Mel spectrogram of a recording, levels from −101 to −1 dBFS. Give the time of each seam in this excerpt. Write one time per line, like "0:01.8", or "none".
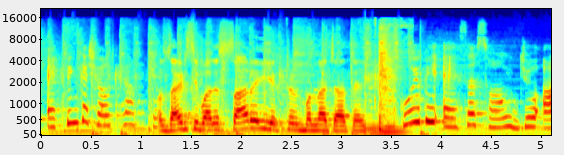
0:01.1
0:03.3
